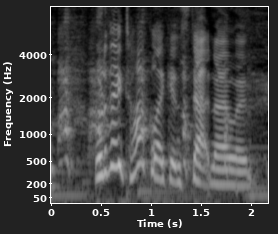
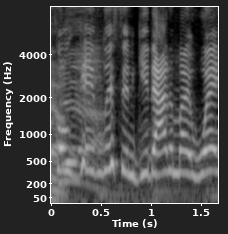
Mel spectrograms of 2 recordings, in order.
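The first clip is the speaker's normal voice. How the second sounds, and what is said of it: Attempted Staten Island New York accent. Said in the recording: “the famous Staten Island accent ... It's like Long Island ... it's New York ... that's Irish”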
